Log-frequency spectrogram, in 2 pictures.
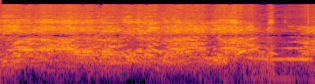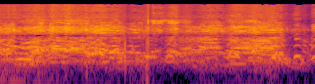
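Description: A group of children and adults shouting and cheering together, many voices at once without a break.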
